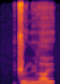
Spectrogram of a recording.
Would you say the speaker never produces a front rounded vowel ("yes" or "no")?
no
